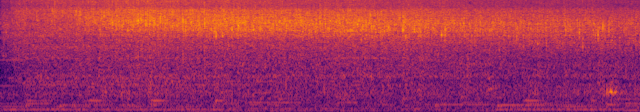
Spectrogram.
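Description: Wet blended chili-and-shallot spice paste hitting hot oil in a wok and sizzling loudly. The sizzle starts abruptly and eases off slightly toward the end.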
